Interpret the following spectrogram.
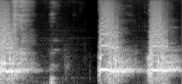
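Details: Biting dog kept at home barks while visitors try to enter the house: one loud harsh bark, a brief low sound, a pause, then two more strong barks about half a second apart.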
